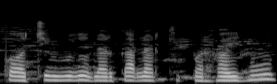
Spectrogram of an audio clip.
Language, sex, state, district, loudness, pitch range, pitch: Maithili, female, Bihar, Samastipur, -23 LUFS, 180-200 Hz, 190 Hz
